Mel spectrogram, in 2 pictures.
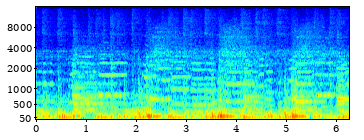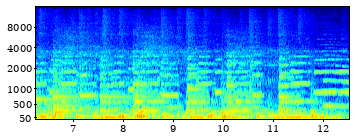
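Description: A jazz quintet playing live: quick runs of horn notes from the saxophone and trumpet over double bass and drum kit.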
